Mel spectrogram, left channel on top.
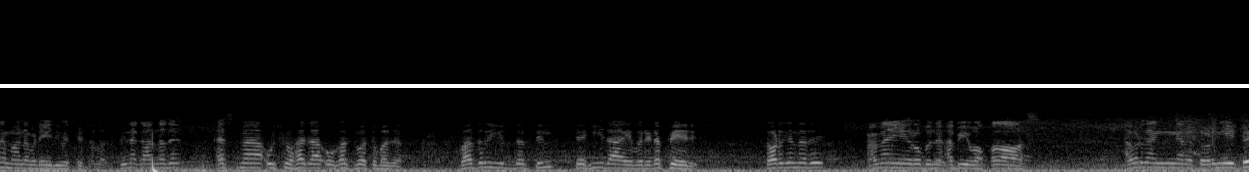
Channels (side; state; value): left; silent; digital silence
